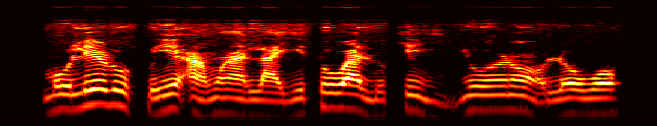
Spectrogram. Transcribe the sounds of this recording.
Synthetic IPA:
mo˧le˦ɾo˦˨k͡pe˨˦a̰˦˨w̃ɔ̃˧a˧˨la˨je˨˦to˦wa˦˨lo˨˦ke˦˨ji˨jo˦ɾ̃ã˦˨ɔ˨˧lɔ˦wɔ˦

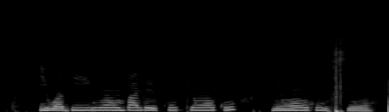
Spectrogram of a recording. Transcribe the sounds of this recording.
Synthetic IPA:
i˨wa˨bi˨˦w̃ɔ̃˦n̩˦ba˦le˦ku˦ki˦w̃ɔ̃˦ku˦ | nĩ˧w̃ɔ̃˦ñ̩˦hu˦˨si˨˦w̃ɔ̃˧

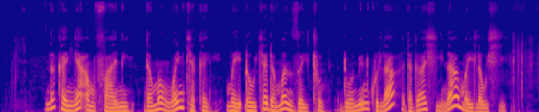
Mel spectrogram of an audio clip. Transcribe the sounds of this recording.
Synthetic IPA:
na˦kɐ˨ɲji˦ʔa˨mɸaː˨niː˦da˨mɐ˦˨ŋwɐ˦ŋkʲe˨ka˦jma˨jɗa˨wkʲe˦da˨mɐ˦˨nza˨jtʰʊ˦ndoː˨mɪ˦ŋkʷʊ˨laː˦da˨ɡaː˦ʃḭː˨nʔaː˦ma̰˨jla˦wʃḭː˦

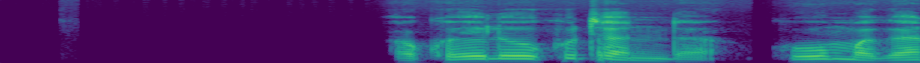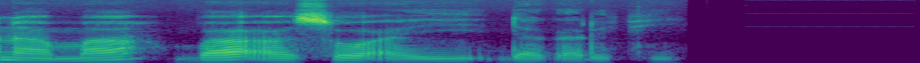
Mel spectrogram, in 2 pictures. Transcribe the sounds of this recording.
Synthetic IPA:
ʔa˨kʷa˦jloː˦kʷʊ˦tɐ˨nda̰˨kʷoː˦mɐ˨ɡɐ˦naː˨maː˦baː˦ʔa̰˨soː˦˨ʔa̰˨ji˦da˨kʼɐ˨ɾɸiː˦

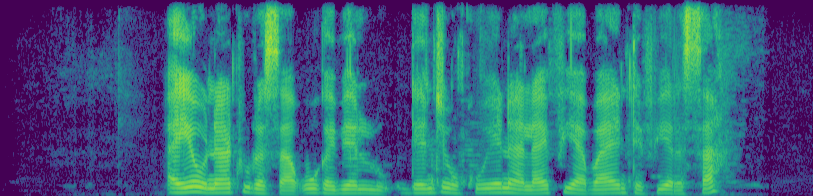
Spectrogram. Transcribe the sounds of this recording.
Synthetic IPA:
ʔa˨ja˦˨wnaː˦tuː˦ɾa˨saː˨kʷʼoː˦ɡa˨bɛ˦lːo˨dɔ˦nd͡ʒɪ˦˨ŋkʷoː˦jɐ˦naː˨laː˦ɸɪ˦jaː˨baː˦jɐ˦ntɐ˨ɸɪ˦jɐ˨rsa˦˨ʔ

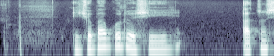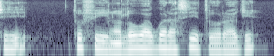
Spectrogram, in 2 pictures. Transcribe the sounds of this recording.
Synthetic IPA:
i˨d͡ʒɔ˧˦ba˦ɡɔ˦dɔ˦˨ʃe˧ | a˨tũ˨˧˦ʃe˧ | to˦fi˧i˨ñã˨lɔ˨˦wɔ˦a˧ɡ͡ba˦ɾa˧si˦i˦˨tʰo˨ɔ˨˧ɾa˨˦d͡ʒe˦

